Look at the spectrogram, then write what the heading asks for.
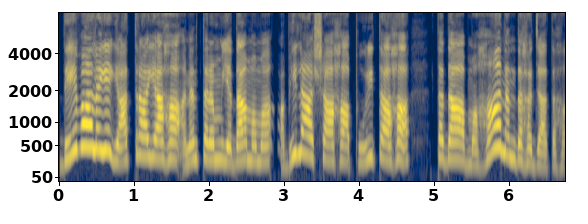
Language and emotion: Sanskrit, happy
